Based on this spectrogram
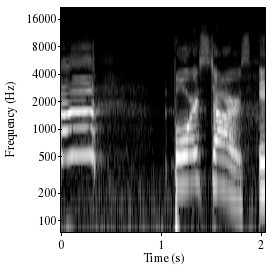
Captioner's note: laughs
